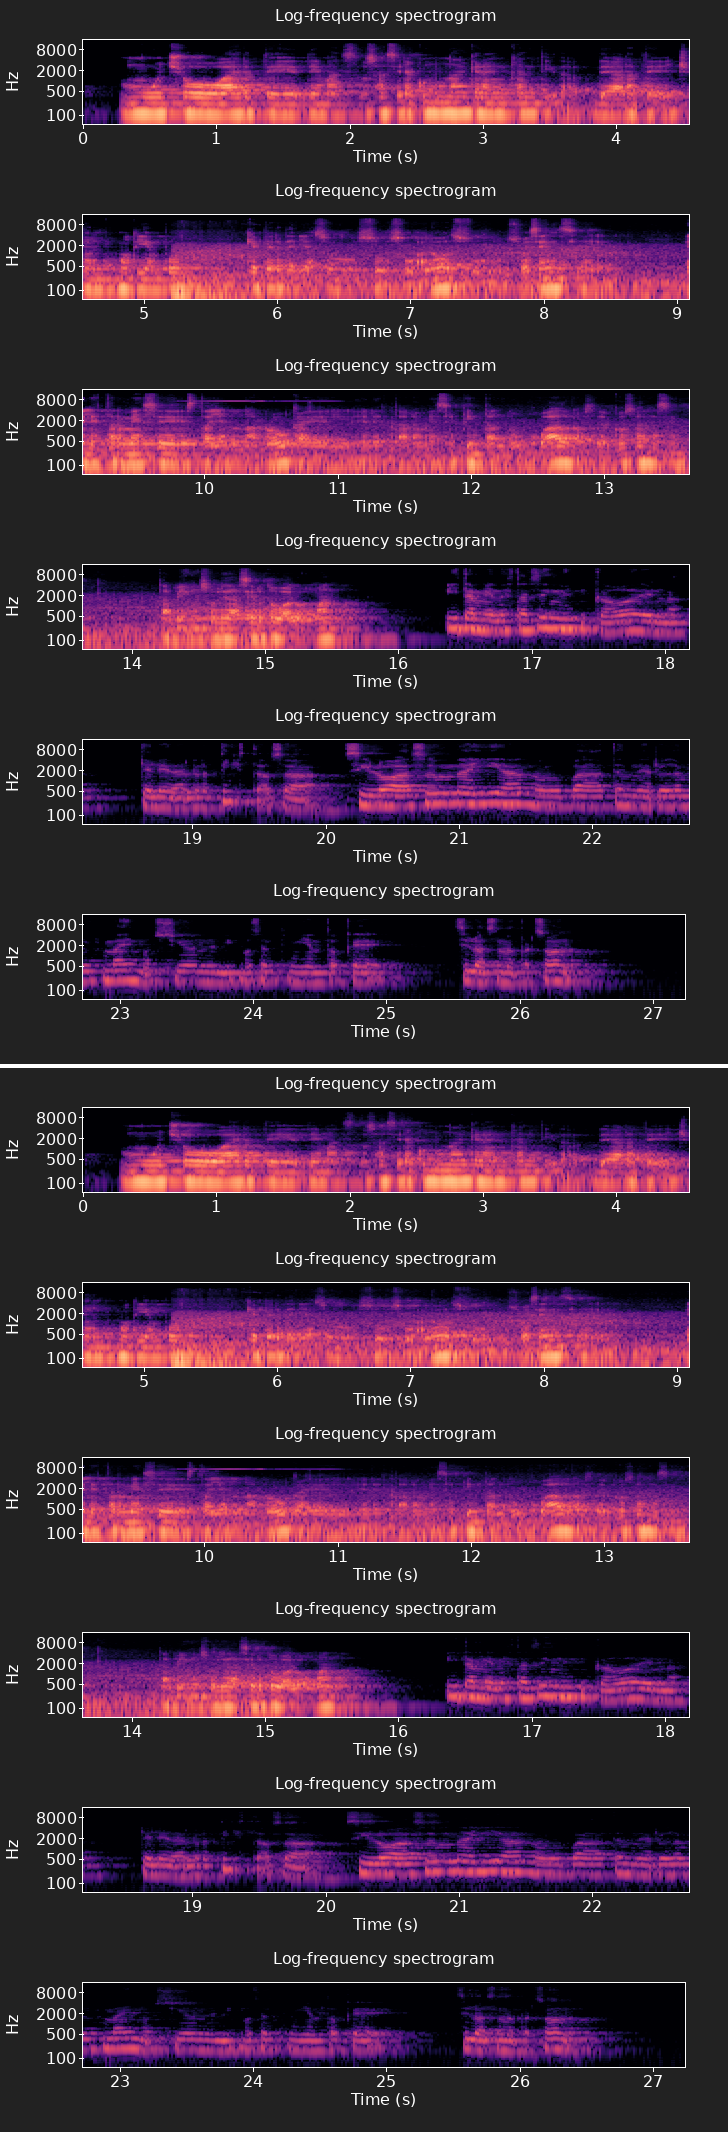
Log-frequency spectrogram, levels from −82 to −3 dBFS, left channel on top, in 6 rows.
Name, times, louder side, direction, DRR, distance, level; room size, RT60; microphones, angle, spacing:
voice 1, 0.3-5.3 5.8-8.5 9.1-13.6 14.2-15.6, left 1 dB, 35° left, 3 dB, 4.4 m, -27 dB
sound 1, 5.2-15.2, equal, 5° right, 0.9 m, -36 dB
voice 2, 14.3-14.6 16.4-18.1 18.6-25.0 25.5-26.4, left 2 dB, 70° left, 6 dB, 3.4 m, -40 dB
25.0 x 24.0 x 6.3 m, 0.76 s
head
